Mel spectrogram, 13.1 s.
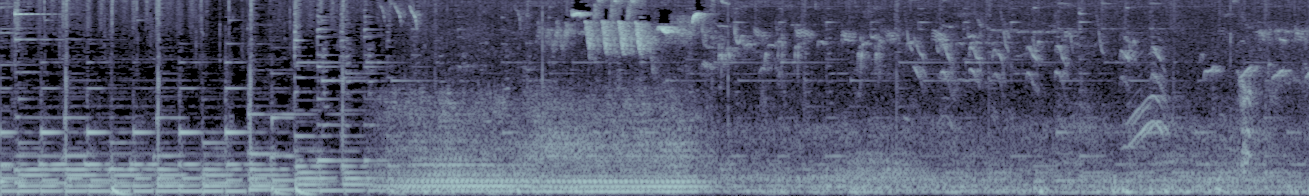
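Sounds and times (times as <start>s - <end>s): small birds chirping: 3.1s - 13.0s.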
